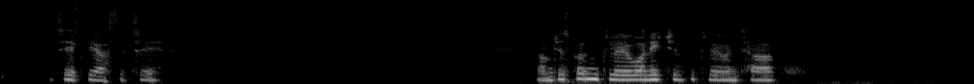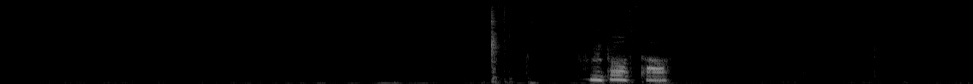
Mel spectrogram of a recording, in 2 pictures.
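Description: Stiff paper rustles and creases as it is folded.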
